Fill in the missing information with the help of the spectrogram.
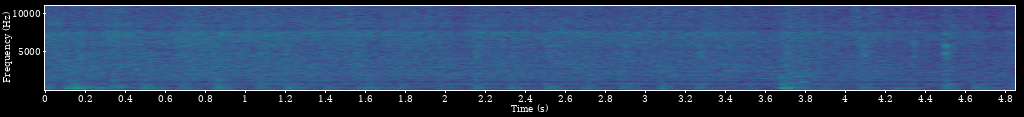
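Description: Ginger, green chilli and garlic paste sizzling and crackling in hot oil in a wok while a metal ladle stirs it. The paste is being sautéed.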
